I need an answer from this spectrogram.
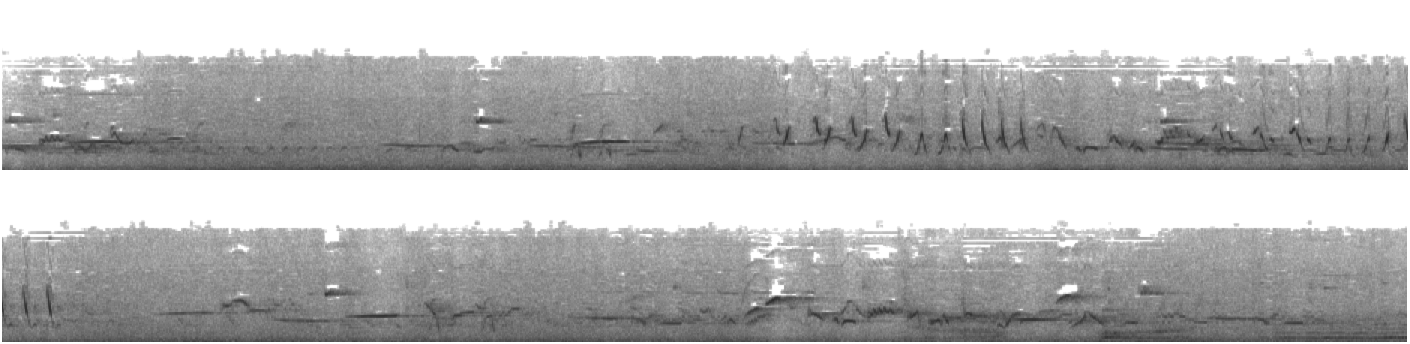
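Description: Songbirds chirping and trilling over a steady outdoor hiss. In the middle comes a run of quick repeated trill notes.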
